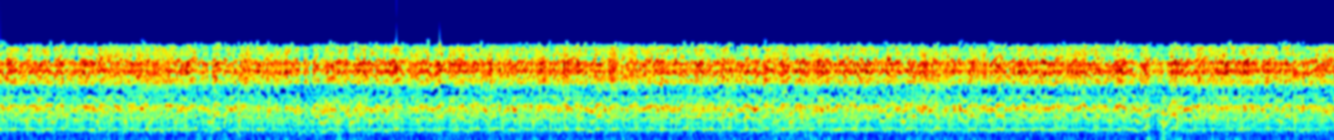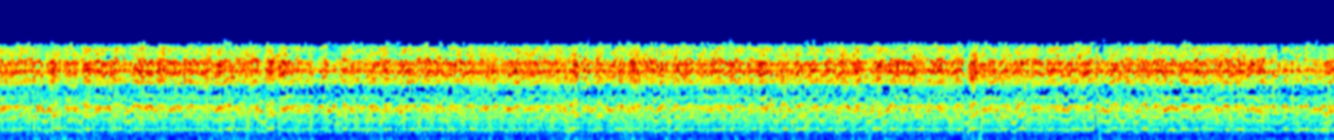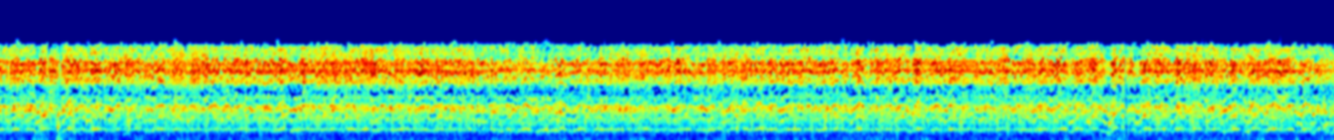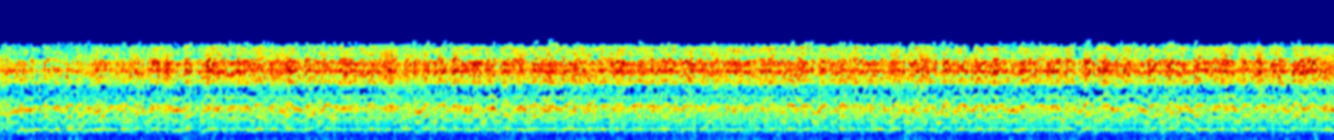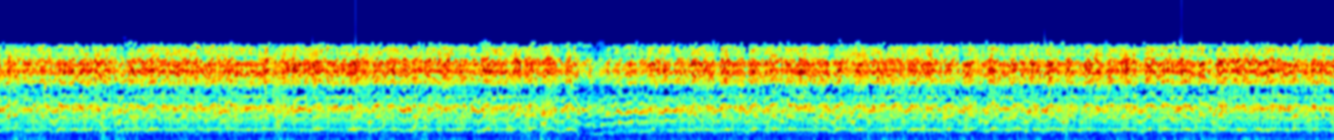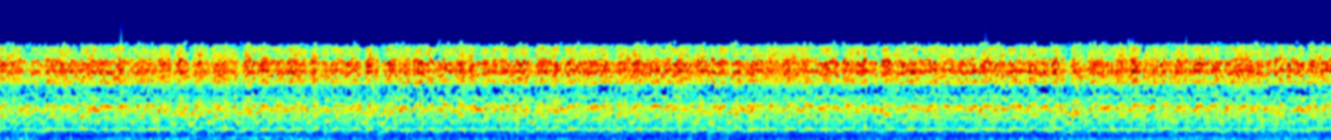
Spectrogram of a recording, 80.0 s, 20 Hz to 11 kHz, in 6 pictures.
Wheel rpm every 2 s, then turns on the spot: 230, 230, 230, 230, 230, 230, 230, 230, 230, 230, 230, 230, 230, 220, 230, 230, 220, 230, 230, 230, 210, 230, 230, 240, 230, 230, 240, 240, 230, 220, 220, 230, 240, 230, 230, 230, 230, 230, 230, 230.
none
